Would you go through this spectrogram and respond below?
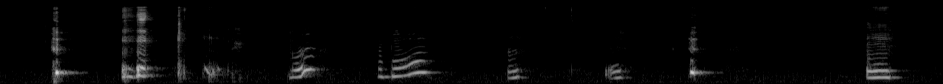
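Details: A young child gives repeated short, sharp hiccup sounds mixed with voiced babble and giggles; hiccups.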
